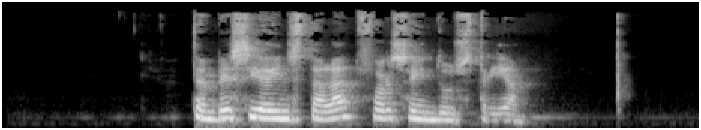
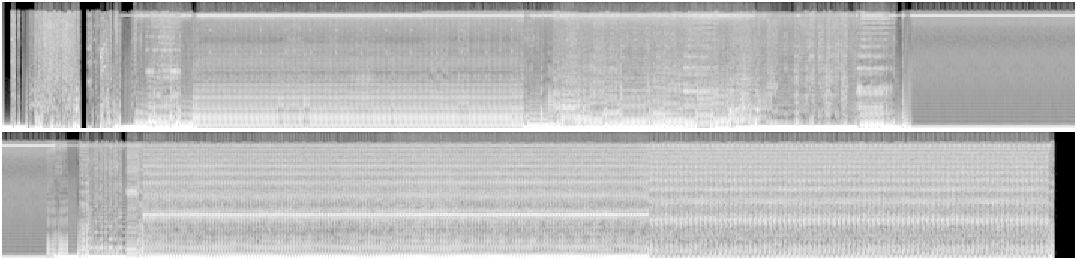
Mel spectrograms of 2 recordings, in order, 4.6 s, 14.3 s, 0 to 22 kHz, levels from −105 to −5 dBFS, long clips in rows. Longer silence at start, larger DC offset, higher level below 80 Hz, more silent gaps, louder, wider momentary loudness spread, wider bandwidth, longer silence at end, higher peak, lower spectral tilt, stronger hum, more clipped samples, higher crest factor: first, 1.25 s vs 0 s; neither; second, -68 dBFS vs -18 dBFS; second, none vs 0.51-0.56 s; second, -20 LUFS vs -5 LUFS; first, 22 LU vs 5 LU; second, 16.5 kHz vs over 20 kHz; first, 1.2 s vs 0.1 s; second, -6 dBFS vs 0 dBFS; first, -3.5 dB/octave vs -2 dB/octave; neither; second, under 0.1% vs 4%; first, 18 dB vs 8 dB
